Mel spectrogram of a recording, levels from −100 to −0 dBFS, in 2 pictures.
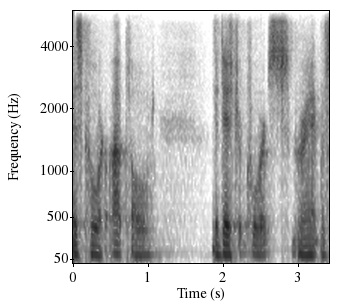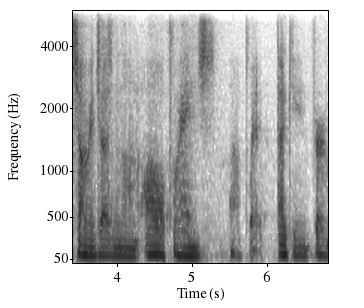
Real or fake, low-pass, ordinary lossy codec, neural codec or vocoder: fake; 5.4 kHz; Opus, 32 kbps; codec, 16 kHz, 0.5 kbps, X-Codec, HuBERT features, trained on general audio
